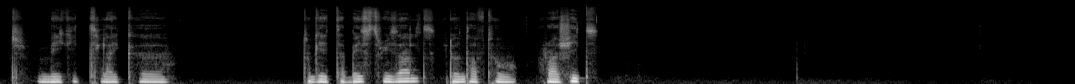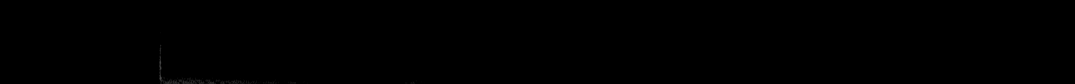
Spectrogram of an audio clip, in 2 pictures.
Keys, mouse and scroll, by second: 1.1-9.6 drag, 9.6 ctrl+z, 10.6-13.3 drag, 13.3 ctrl+z, 14.1-21.5 drag.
